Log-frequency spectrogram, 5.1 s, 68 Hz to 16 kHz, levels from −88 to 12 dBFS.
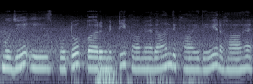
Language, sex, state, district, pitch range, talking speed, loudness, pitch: Hindi, female, Madhya Pradesh, Umaria, 185-220 Hz, 130 wpm, -16 LUFS, 195 Hz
